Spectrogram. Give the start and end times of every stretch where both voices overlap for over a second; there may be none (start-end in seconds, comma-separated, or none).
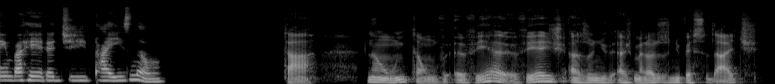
none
